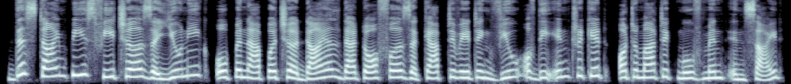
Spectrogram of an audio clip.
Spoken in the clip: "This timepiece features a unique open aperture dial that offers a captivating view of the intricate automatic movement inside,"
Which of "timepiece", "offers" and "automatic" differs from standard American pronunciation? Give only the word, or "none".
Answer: none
